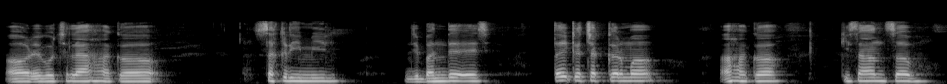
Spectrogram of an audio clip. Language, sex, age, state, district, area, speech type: Maithili, male, 45-60, Bihar, Madhubani, urban, spontaneous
